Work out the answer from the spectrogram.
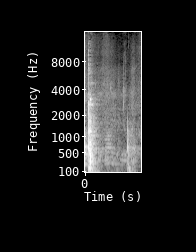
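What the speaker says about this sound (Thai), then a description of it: "อันนี้แหละค่ะเราก็หั่นอย่างนี้" Knife slicing through pork skin on a board, two short crisp cuts about three quarters of a second apart, close and fairly quiet with faint room noise between.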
